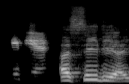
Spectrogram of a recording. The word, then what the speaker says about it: Acedia: You'll have to correct me if I'm pronouncing it wrong. Is it Acedia? Acedia? Acedia, yeah.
